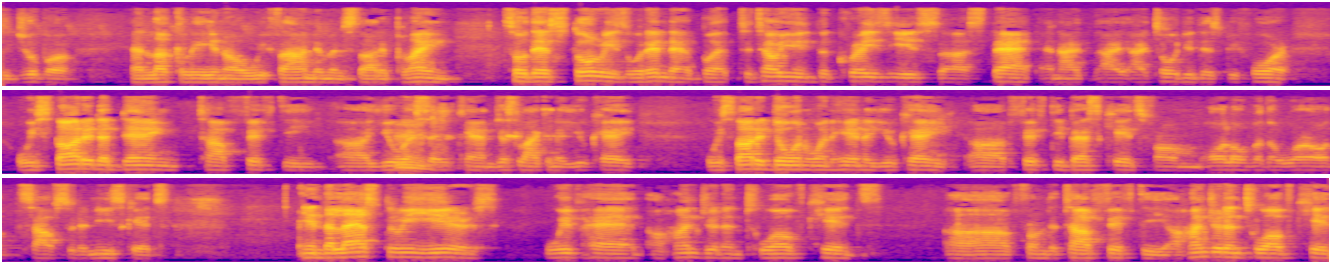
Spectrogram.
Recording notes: Answered questions from fans.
